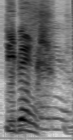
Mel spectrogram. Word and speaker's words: Bibens: Bibench. B-I-B-E-N-S. – Ah oui. – Bibench, la prononciation, c'est Bibench.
